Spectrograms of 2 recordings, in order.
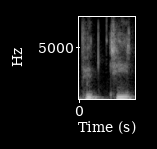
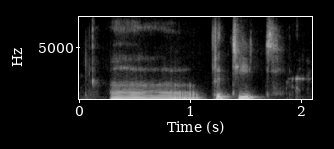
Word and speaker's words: petit: Avec des petits secrets. Pause. What's the pronunciation of the word small there? Petite.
